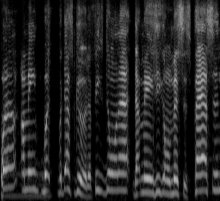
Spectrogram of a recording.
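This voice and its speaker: A man's high-pitched voice comes through dry and close, with no echo. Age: 50s. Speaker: caller, father of co-host. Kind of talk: casual chat.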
